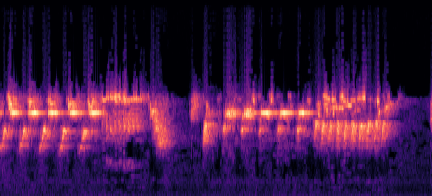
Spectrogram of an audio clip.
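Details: European goldfinch singing: rapid, high-pitched twittering and tinkling trills in a near-continuous chattering stream, broken by one brief pause before resuming, over a faint low background hum.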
